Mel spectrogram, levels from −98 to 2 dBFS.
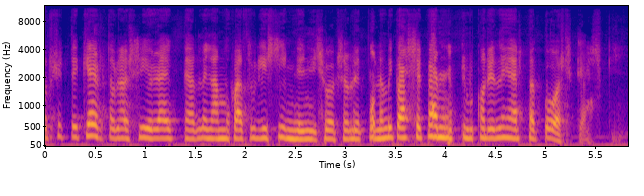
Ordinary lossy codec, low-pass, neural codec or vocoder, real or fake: none; none; codec, 24 kHz, 1.5 kbps, HILCodec; fake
